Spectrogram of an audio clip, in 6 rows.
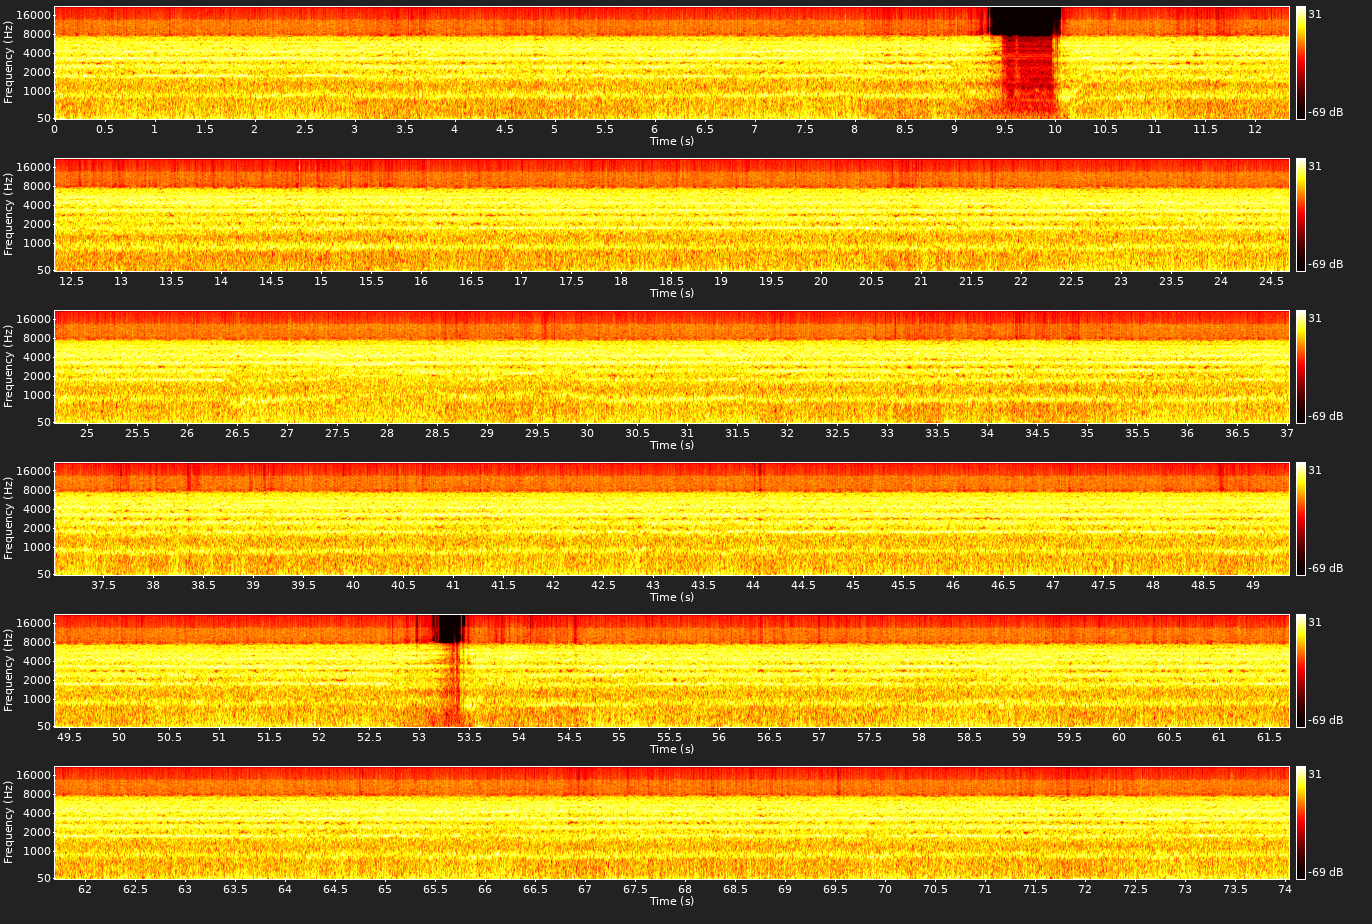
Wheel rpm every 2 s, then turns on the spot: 230, 220, 230, 220, 120, 180, 210, 220, 230, 230, 230, 220, 230, 240, 270, 220, 220, 230, 220, 230, 230, 230, 230, 230, 230, 230, 140, 210, 230, 220, 230, 230, 230, 220, 230, 230, 220.
none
